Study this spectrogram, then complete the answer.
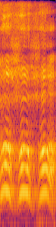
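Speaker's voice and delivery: high, loud full-on belly laugh. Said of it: "like, full on, like, chest".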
